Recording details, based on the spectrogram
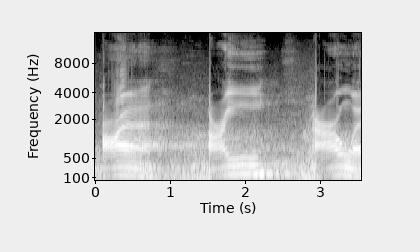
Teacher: situ ada katup tenggorokan Maka kalau misalnya baca huruf Ain itu kayak ada tekanan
